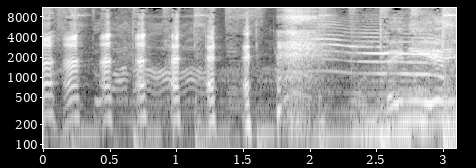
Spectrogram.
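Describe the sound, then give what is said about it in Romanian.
Six quick, rhythmic cat meows form a song's melody, then give way to a long, drawn-out wailing meow over a fuller musical backing. The sound is loud. “uh, ca să facem dreptate chiar tuturor, uh, trebuie să dau și piesa cu pisica de stămuța în coadă.”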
